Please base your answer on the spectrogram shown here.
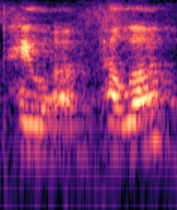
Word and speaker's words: Pela: So the brand is, I think it's pronounced Pela, P-E-L-A, and their cases are 100%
